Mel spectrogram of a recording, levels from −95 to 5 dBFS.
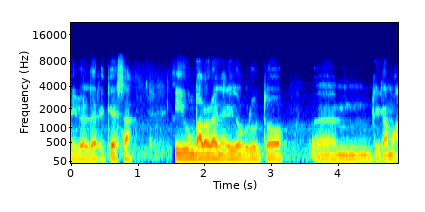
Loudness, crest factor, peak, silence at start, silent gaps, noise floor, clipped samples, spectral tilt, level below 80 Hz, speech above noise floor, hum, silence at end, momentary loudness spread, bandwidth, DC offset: -26 LUFS; 18 dB; -8 dBFS; 0 s; none; -50 dBFS; under 0.1%; -9 dB/octave; -54 dBFS; 25 dB; none; 0 s; 12 LU; 8.2 kHz; under 0.1%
